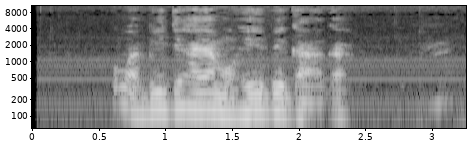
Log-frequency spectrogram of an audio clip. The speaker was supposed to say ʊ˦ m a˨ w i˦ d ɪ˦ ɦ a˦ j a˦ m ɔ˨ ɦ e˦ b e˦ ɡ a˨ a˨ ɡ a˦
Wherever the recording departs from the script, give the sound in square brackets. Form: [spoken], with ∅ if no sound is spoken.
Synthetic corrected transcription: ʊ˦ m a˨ [b] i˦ d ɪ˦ ɦ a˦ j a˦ m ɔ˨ ɦ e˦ b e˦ ɡ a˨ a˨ ɡ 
